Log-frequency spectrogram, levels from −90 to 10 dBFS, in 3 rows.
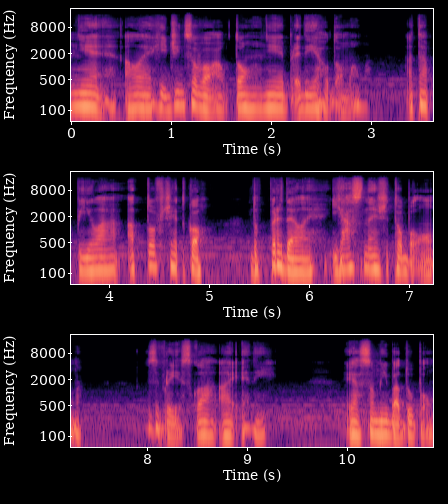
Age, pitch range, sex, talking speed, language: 20-39, 105-125 Hz, male, 160 wpm, Slovak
